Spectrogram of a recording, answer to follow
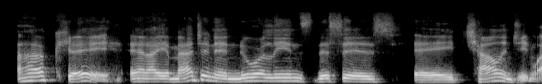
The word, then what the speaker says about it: New Orleans: I'm actually in New Orleans, Louisiana, and I mispronounced New Orleans. Narlands, I think is the way they like to say it here.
